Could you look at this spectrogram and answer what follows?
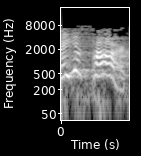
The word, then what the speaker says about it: yatsar: The word form in Hebrew is yatsar. Yatsar. Say Yatsar. Come on, guys. Yatsar. Yatsar. Y-A-T-S-A-R.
